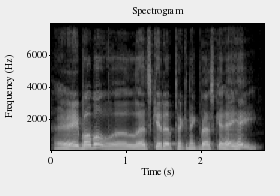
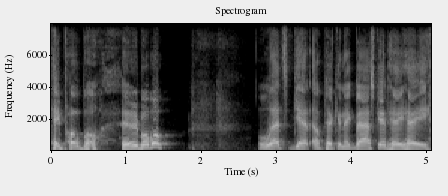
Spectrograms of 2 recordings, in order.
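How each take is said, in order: First: It is said in a Yogi Bear voice. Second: It is said in his normal voice.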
